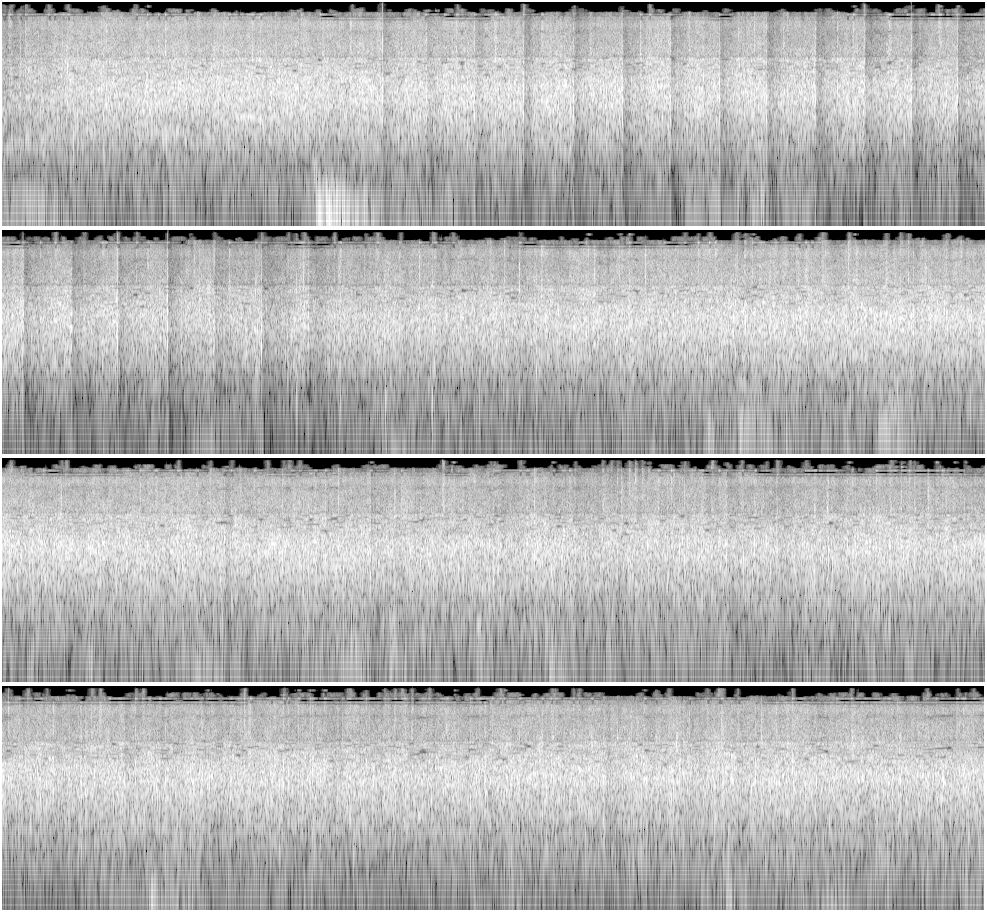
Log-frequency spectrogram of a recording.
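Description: Concert audience applauding, the clapping breaking out all at once and continuing as a steady, dense ovation.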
